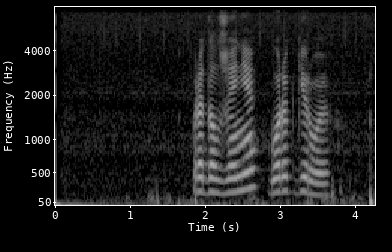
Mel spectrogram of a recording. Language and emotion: Russian, neutral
